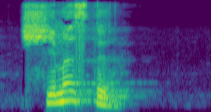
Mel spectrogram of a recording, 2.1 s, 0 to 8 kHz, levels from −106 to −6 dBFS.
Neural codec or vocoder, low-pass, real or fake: none; 7.2 kHz; real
